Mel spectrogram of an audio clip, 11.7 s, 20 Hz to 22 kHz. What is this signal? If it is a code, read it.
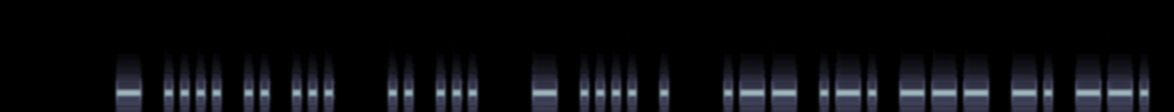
Morse code, heard as a keyed tone, about 15 wpm, 700 Hz. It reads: THIS IS THE WRONG
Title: Sentences from Top 1000 Words - Review Part 6 - 15wpm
